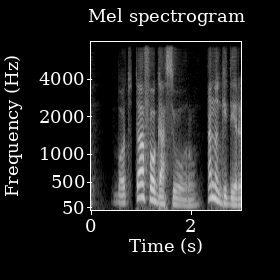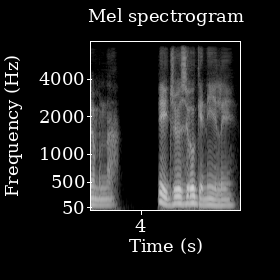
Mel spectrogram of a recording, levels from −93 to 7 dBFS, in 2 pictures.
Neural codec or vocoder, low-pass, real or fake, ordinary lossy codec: codec, 16 kHz, about 1 kbps, DyCAST, with the encoder's durations; 7.2 kHz; fake; none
